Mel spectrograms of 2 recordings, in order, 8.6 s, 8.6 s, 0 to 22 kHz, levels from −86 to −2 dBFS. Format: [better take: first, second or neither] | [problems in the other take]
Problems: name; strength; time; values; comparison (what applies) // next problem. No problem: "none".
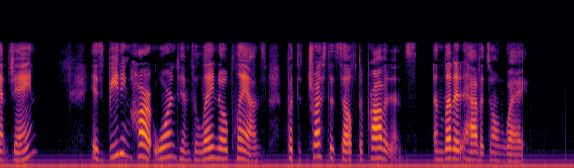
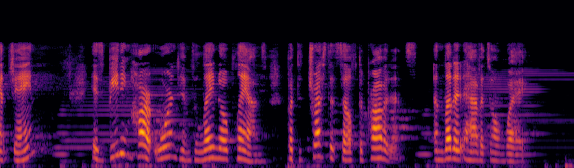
first | noise reduction (classical method WPE with log-MMSE)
